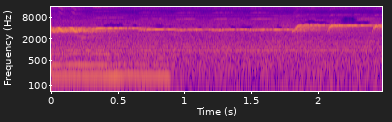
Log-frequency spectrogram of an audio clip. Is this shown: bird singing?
yes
